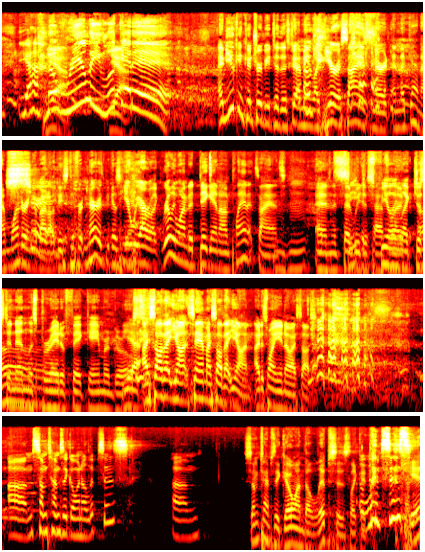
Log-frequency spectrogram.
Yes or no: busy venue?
yes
